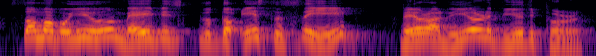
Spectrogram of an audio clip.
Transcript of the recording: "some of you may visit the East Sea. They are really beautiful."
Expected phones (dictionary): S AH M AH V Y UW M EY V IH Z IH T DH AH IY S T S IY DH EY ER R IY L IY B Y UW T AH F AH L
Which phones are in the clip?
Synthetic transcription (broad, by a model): S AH M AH B Y UW M EY B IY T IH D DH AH IY S T S IY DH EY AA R IY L IY B Y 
